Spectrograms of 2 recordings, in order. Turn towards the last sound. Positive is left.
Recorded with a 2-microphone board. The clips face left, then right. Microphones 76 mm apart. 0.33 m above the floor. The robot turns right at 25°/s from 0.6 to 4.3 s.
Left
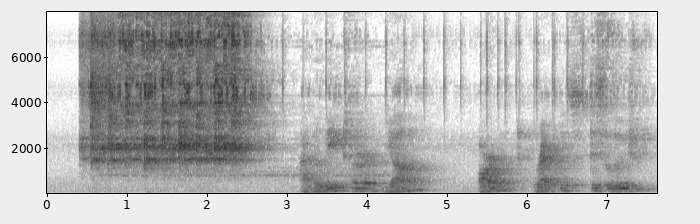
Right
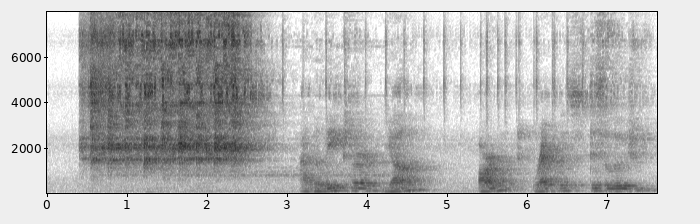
turn(degrees=-25)  # may be behind; listen again after turning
